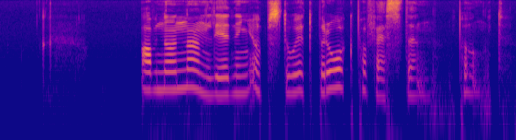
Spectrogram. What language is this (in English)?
Swedish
